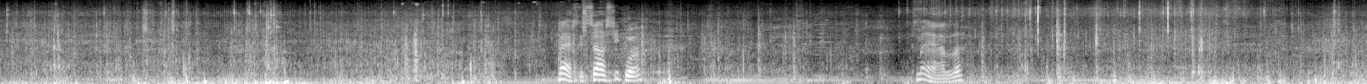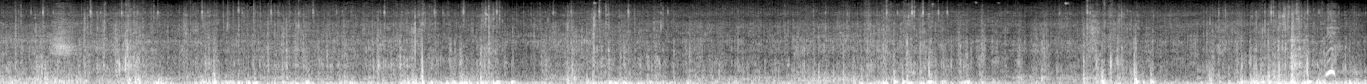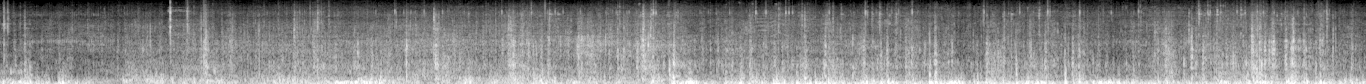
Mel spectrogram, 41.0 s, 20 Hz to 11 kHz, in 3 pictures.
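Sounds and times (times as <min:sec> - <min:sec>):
bike rattling and knocking: 0:00.0 - 0:41.0
tyres on dirt and stones: 0:00.0 - 0:41.0
wind buffeting microphone: 0:00.0 - 0:41.0.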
